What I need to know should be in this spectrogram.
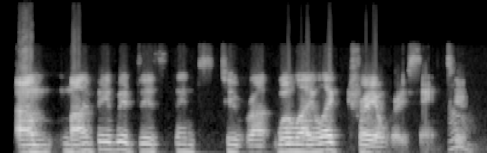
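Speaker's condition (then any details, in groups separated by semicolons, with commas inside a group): Cerebral palsy; present from birth, childhood physical therapy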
